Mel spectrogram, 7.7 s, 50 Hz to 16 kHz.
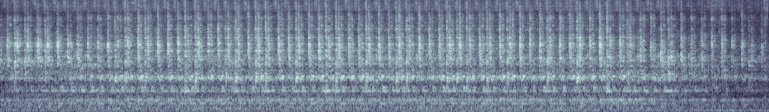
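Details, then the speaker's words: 2005 Chevrolet Tahoe Z71 heard from underneath, where the knock is louder: fast steady clatter about three beats a second over a metallic ring; owner suspects a rod, no engine shaking, no metal shavings in oil; cause unconfirmed. "Then I get underneath the vehicle and it's more louder underneath."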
